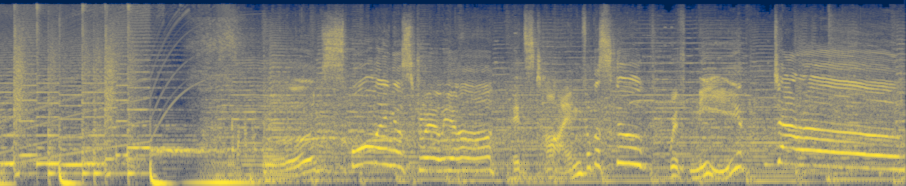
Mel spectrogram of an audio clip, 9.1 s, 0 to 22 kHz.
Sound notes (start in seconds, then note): 2.6 applause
